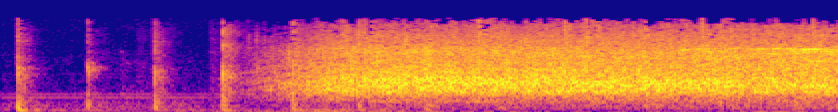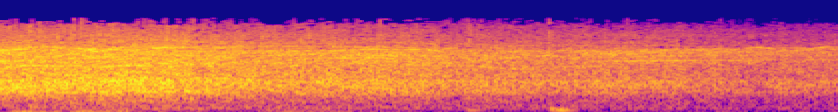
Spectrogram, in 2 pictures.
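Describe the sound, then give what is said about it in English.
A few sharp, separate claps open, then a dense burst of applause swells and holds steadily for several seconds, easing only slightly toward the end. “A round of applause, guys.”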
